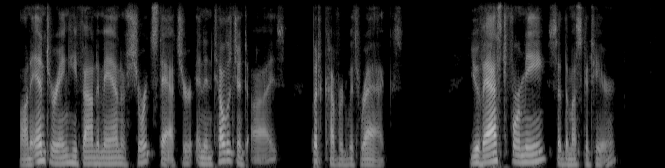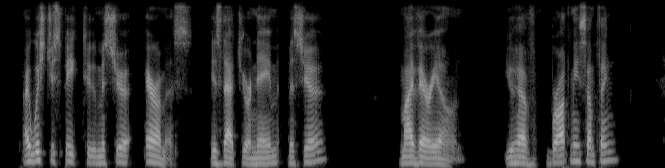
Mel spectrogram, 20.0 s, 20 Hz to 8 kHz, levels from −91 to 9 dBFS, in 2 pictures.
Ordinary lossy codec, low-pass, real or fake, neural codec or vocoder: Opus, 24 kbps; 7.2 kHz; real; none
